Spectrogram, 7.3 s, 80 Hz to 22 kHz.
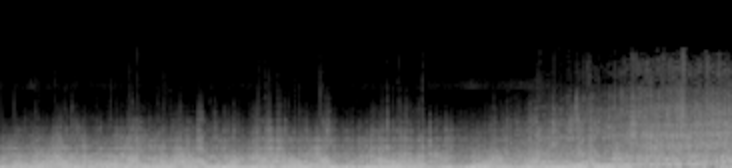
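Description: Dassault Rafale fighter jet in flight, its twin Snecma M88 turbofans giving a loud, steady jet roar with a layered hum of several tones through it.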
